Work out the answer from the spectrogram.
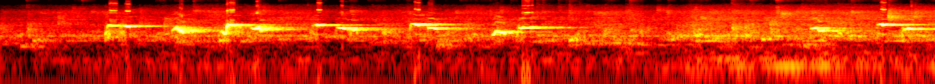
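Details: Sooty-headed bulbul song used to coax untrained kept birds into riwik and ropel singing. After a quiet start, whistled notes slur down then up in a steady series, then thin out toward the end.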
